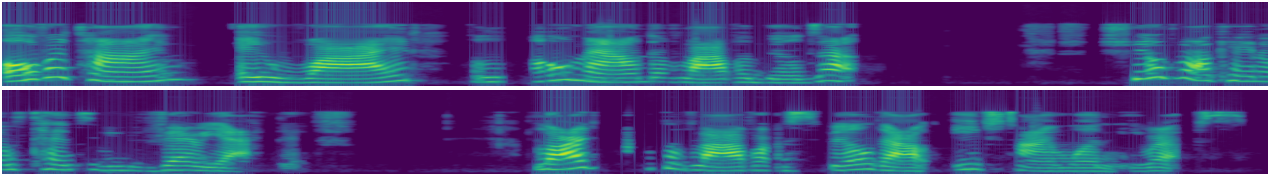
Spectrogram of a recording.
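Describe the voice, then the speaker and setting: A woman reading an educational text aloud as a teacher would, with careful, deliberate enunciation. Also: medium pitch, expressive, sharp tone, no echo, dull audio. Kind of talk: educational read-aloud narration.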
